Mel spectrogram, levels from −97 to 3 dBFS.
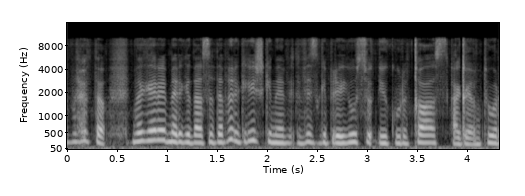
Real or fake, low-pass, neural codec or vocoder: fake; 9.9 kHz; autoencoder, 22.05 kHz, a latent of 192 numbers a frame, VITS, trained on many speakers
